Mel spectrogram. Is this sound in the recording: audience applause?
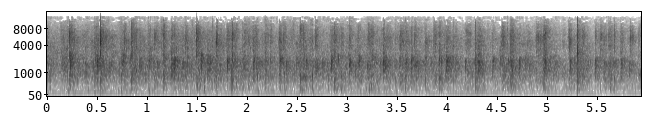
yes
